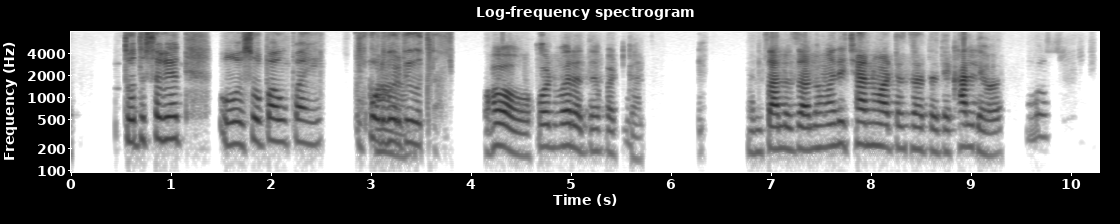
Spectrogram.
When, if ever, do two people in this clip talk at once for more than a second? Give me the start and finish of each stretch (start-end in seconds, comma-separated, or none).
none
